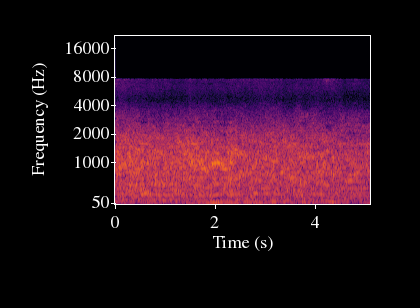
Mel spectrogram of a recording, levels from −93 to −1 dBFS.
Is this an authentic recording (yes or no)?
no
